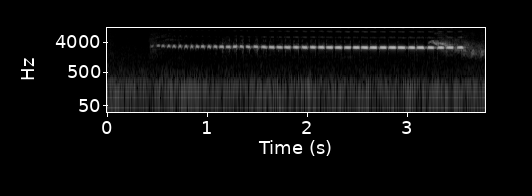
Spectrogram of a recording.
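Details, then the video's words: Common iora, described as female and used to lure other ioras into song. It gives an unbroken high pulsed whistle lasting about three seconds, growing louder, with a slight upward flick at the end. "SIRTU GACOR MEMANCING LAWAN BUNYI 100% BIKIN SIRTU MANAPUN IKUT BUNYI"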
